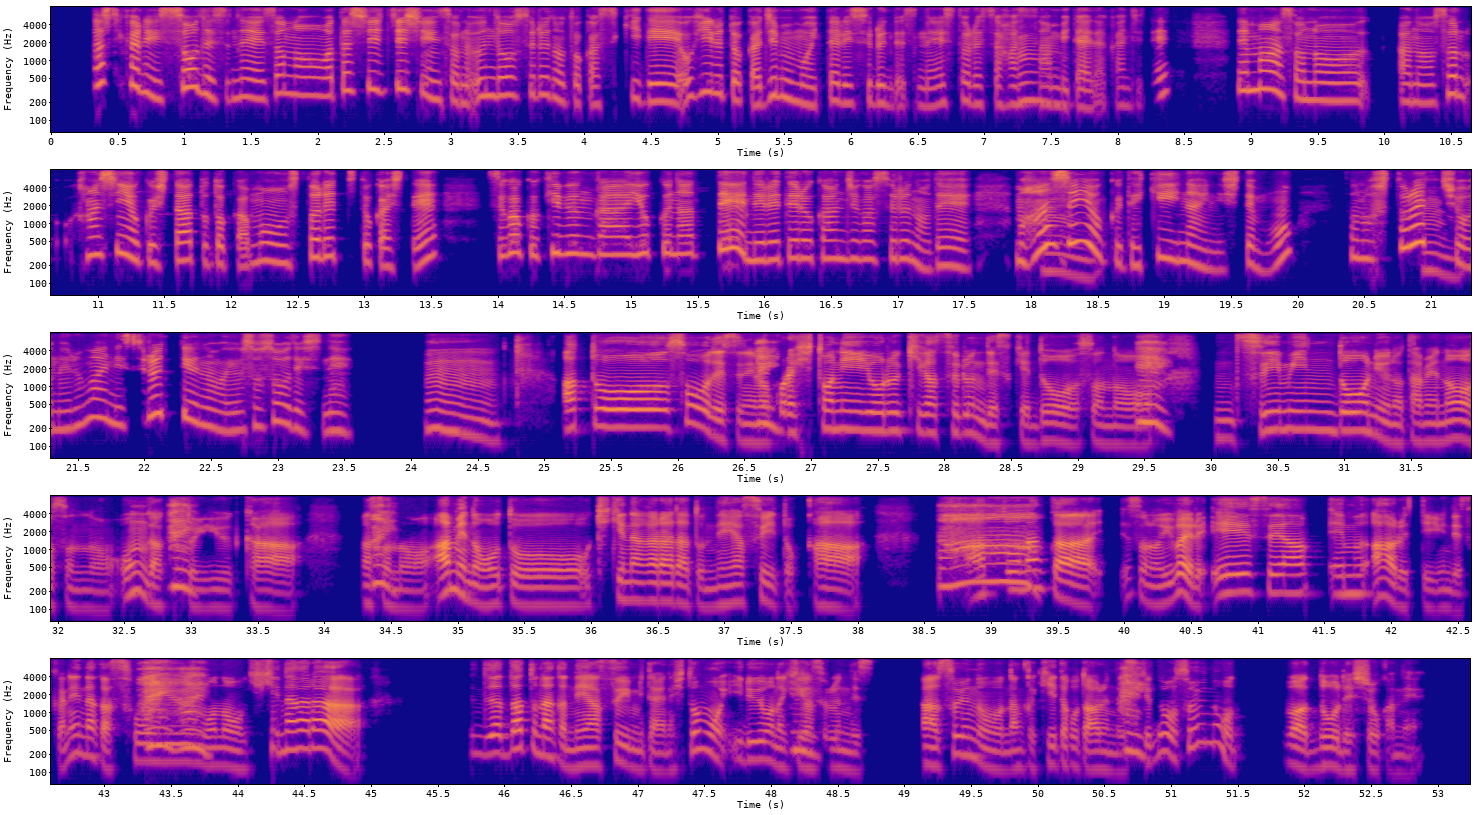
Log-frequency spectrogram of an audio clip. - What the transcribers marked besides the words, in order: none
- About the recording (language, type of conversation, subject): Japanese, advice, 布団に入ってから寝つけずに長時間ゴロゴロしてしまうのはなぜですか？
